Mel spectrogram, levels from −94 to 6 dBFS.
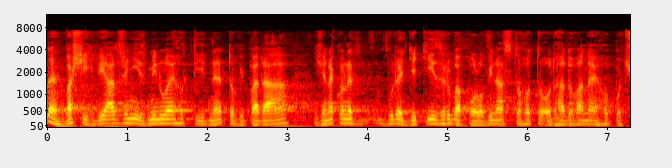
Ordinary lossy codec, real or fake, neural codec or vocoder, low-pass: AAC, 32 kbps; real; none; 7.2 kHz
